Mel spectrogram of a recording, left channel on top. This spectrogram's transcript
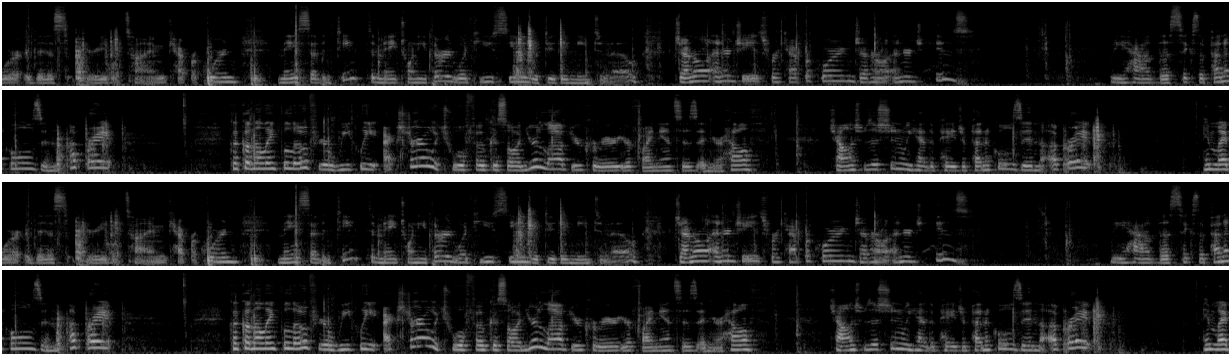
this period of time. Capricorn, May 17th to May 23rd. What do you see? What do they need to know? General energies for Capricorn. General energies. We have the Six of Pentacles in the upright. Click on the link below for your weekly extra, which will focus on your love, your career, your finances, and your health. Challenge position, we have the Page of Pentacles in the upright. In my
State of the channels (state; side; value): normal; both; correlation 0.17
